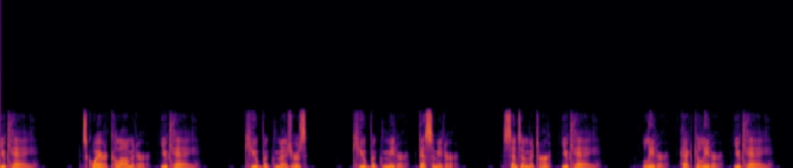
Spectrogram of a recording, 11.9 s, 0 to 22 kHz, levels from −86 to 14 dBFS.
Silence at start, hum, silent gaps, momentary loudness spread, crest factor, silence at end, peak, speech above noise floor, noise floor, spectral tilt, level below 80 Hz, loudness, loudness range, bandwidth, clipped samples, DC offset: 0 s; none; none; 12 LU; 18 dB; 0.35 s; -4 dBFS; 52 dB; -73 dBFS; -5 dB/octave; -42 dBFS; -22 LUFS; 2 LU; 7.6 kHz; under 0.1%; under 0.1%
